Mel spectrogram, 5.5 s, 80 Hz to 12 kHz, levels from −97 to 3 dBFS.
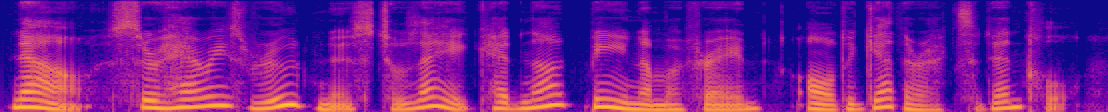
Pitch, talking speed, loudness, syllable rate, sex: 200 Hz, 150 wpm, -18 LUFS, 4.7 syllables/s, female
